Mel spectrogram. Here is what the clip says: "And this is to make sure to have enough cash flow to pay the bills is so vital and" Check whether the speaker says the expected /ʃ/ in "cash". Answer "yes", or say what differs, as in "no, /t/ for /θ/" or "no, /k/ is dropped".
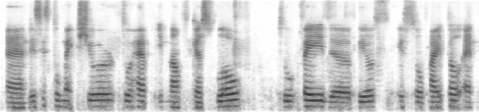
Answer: no, /s/ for /ʃ/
